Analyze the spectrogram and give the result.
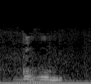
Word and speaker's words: Buddhi: Buddhi. We should pronounce these H's, they're very important. If you say Lucky Buddhas, it's not quite the same meaning.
